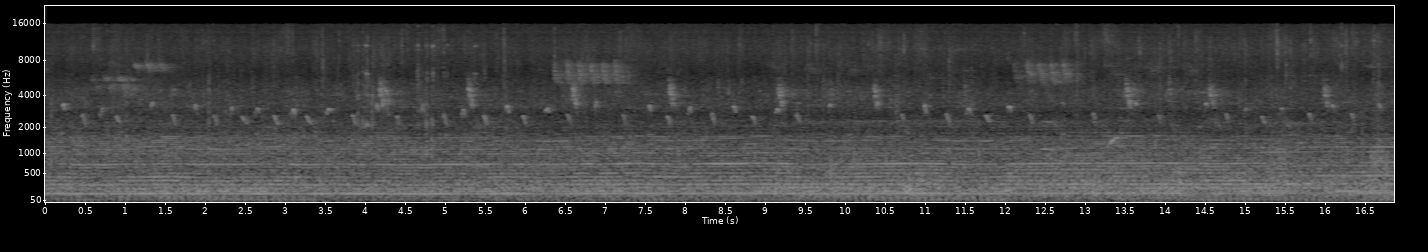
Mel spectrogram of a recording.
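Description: Outdoor ambience: a steady low hum under a run of short, evenly repeated high chirps, about three a second, with a few brief higher bird-like calls now and then.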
